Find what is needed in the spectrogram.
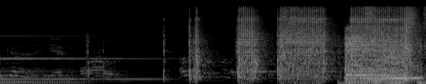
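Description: Cordless DeWalt impact driver run in about four short bursts from about two seconds in, backing out the T27 Torx bolts of a UTV seat slider.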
